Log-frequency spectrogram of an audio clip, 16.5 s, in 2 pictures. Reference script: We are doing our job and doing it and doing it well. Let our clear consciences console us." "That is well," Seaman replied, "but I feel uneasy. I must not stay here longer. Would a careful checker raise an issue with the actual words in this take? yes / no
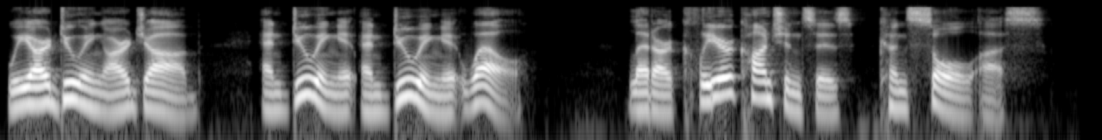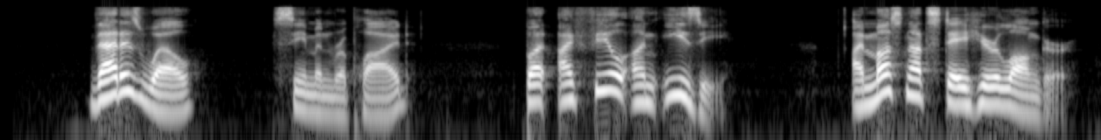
no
